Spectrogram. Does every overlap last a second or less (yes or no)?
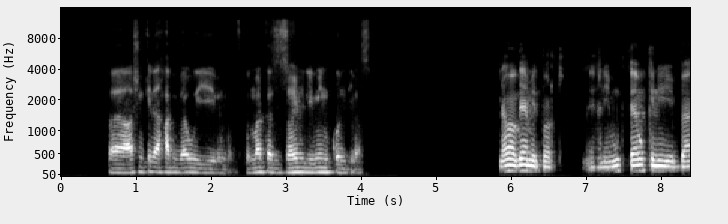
yes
